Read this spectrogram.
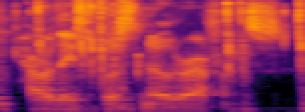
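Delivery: ordinary delivery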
